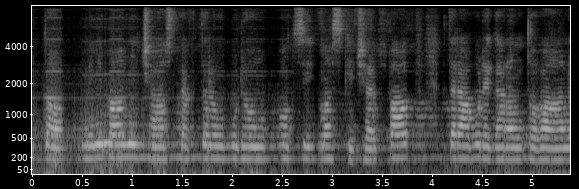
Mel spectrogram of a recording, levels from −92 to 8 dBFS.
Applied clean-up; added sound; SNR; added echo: neural separator model SepFormer DNS4.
